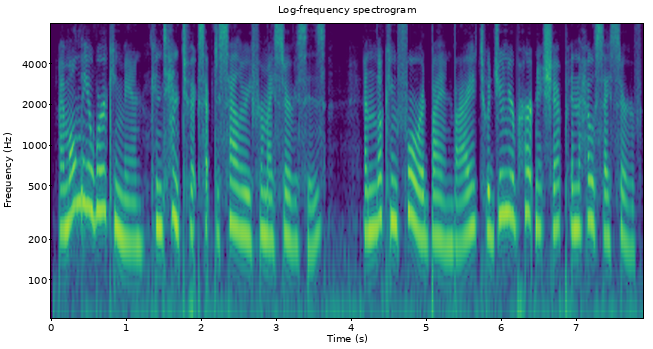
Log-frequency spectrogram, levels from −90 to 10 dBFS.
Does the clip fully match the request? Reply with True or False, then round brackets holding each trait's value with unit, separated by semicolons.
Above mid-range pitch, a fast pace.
True (240 Hz; 220 wpm)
